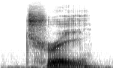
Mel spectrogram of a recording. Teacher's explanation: A large-scale change in the long vowels in the middle of the last millennium turned it into tri, and since then the r has become a r, the vowel has become a slight diphthong, e, and at least in my accent the t has palatalized to a ch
